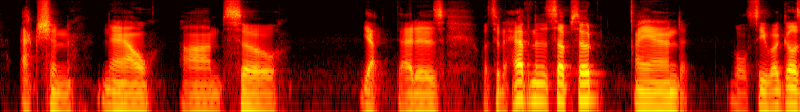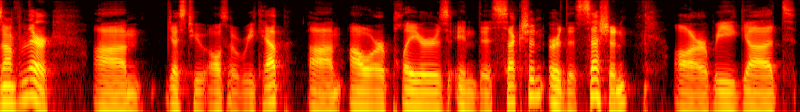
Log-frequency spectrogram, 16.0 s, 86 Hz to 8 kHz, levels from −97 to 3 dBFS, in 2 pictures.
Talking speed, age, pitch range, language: 140 wpm, 30-49, 95-125 Hz, English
